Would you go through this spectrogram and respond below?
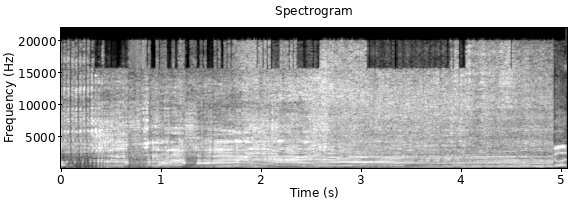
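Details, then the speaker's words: Malaguti F12 70cc two-stroke scooter revving from a ragged idle to a flat plateau, running out at about half the rpm; owner first likens it to an electrical cutoff, then, adjusting the screw, calls it a fuel issue. "they had an electrical issue and it basically cut off like half the rpm and that's what it feels like it literally sounds like you get to like six and it revs out"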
